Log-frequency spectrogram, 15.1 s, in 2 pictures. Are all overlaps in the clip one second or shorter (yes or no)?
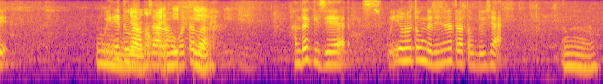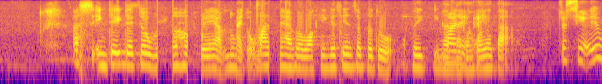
no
